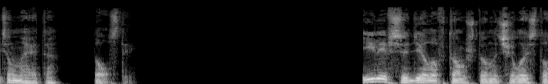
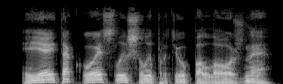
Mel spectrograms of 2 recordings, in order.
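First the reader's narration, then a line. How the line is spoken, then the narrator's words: Plain. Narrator (Russian): ответил Траган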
